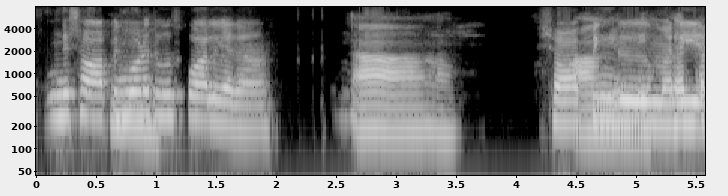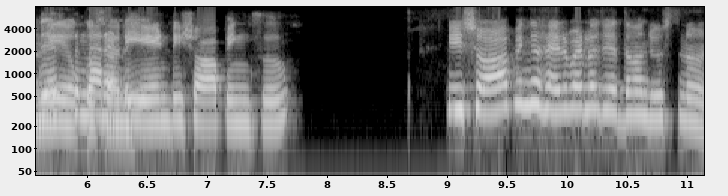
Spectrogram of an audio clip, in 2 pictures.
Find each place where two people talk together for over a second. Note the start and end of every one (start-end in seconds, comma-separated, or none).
4.5-6.4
